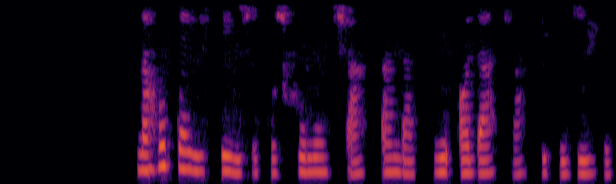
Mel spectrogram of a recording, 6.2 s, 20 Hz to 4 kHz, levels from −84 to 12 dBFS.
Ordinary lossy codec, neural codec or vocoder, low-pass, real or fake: none; vocoder, 44.1 kHz, 80 mel bands, Vocos; 3.6 kHz; fake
